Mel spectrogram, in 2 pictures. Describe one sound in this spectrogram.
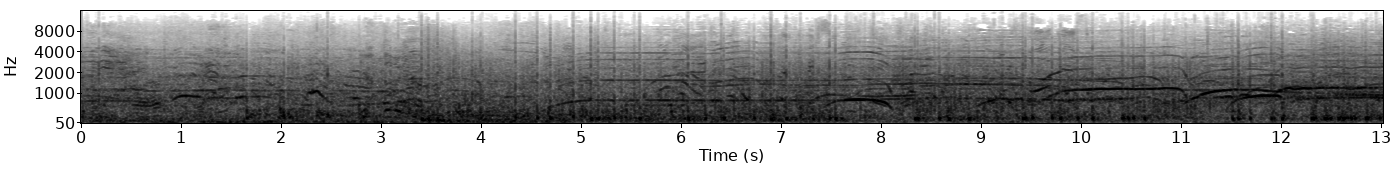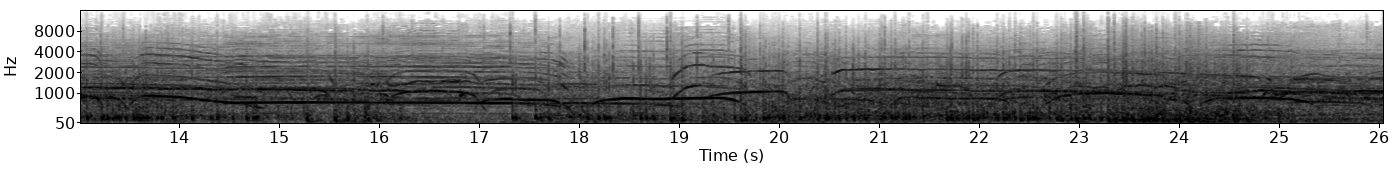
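A large crowd outdoors cheers and chatters.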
